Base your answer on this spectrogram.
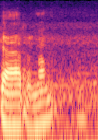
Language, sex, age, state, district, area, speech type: Malayalam, male, 60+, Kerala, Idukki, rural, spontaneous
